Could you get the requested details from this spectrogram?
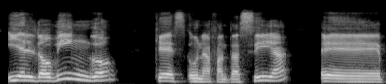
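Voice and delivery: ordinary talk, nothing marked

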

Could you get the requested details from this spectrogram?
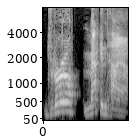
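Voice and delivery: put-on loud rolled-r Scottish accent, drawn out. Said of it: "I have to do an accent for".

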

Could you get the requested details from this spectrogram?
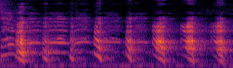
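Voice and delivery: squealing high laugh. Real, not acted. Big laugh after quote.

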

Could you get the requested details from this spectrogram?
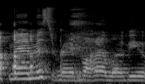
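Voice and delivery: ordinary delivery

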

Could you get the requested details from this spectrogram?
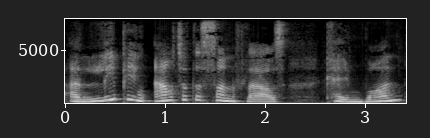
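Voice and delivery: ordinary delivery

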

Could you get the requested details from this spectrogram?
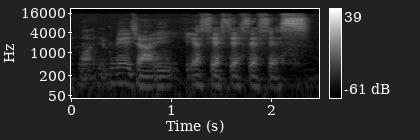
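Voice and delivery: ordinary talk

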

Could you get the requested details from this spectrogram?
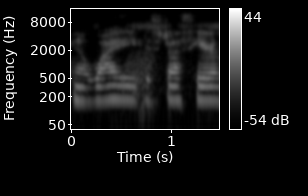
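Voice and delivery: ordinary talk, nothing marked

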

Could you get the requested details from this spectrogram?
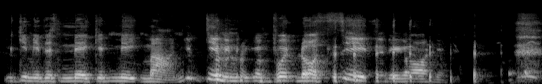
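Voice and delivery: lightly voiced Jamaican crab; hint of Jamaican patois; Jamaican accent. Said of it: "from Jamaica".

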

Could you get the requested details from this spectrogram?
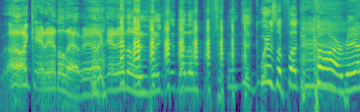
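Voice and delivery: very high, loud, laughing wail, slowing into sing-song; freaked-out shout. Retold or imitated. Tripping hiker freaks out over the ghost idea, loud and hysterical.

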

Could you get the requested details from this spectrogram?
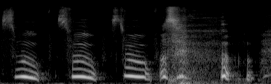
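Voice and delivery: high, loud crowd chant; cheering crowd. Acted. Podcaster imitating the crowd cheering for Swoop, cheering chant. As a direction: chant it like fans, breaking into a laugh at the end. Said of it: "you hear the crowd cheering".

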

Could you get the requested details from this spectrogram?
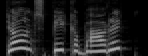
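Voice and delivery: high-pitched puppet voice wailing; frightened wail. Acted. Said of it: "wailed Pinocchio, still trembling with fright".

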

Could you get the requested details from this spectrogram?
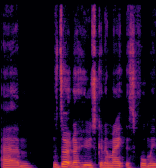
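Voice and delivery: ordinary delivery

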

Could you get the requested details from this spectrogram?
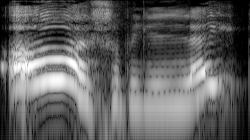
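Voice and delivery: put-on high, loud little-girl fluster; worried storybook girl, high and loud; alarmed cry. A narrator's reading. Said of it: "she cried".

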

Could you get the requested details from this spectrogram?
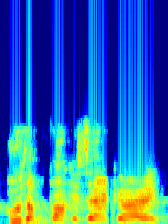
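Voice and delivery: high, loud angry outburst; sudden snap. Retold or imitated. Guy suspicious of a stranger standing there, snapping. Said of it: "like, snaps".

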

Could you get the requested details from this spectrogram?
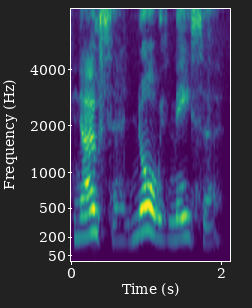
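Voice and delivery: bowing and scraping; fawning Borgin. A narrator's reading. Borgin bowing to Malfoy, fawning. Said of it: "with a deep bow".

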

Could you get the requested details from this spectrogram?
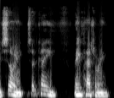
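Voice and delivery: usual speaking voice

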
